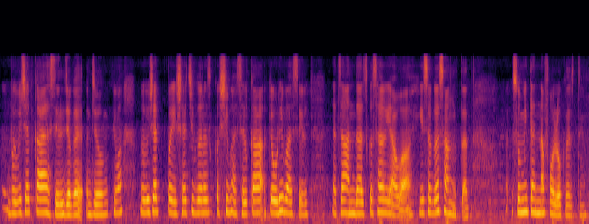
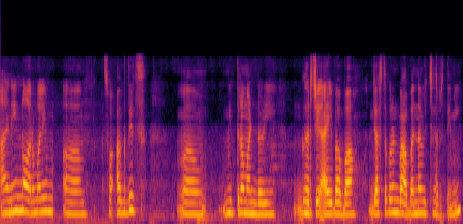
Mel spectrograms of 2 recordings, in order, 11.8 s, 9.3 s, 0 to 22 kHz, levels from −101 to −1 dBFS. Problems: none marked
